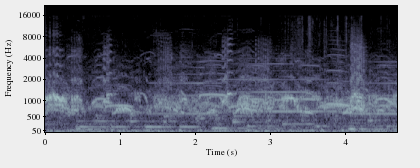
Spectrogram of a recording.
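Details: White-naped cranes arriving in October on harvested rice fields of the Cheorwon plain, South Korea, inside the civilian control zone, after a 2000 km flight from Siberia to winter: loud, overlapping trumpeting calls throughout, with a low voice or music underneath.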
